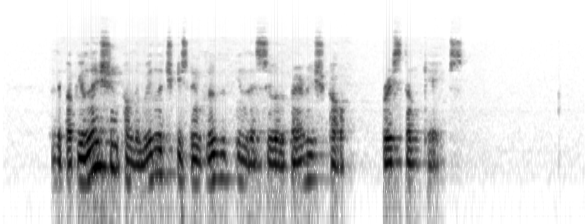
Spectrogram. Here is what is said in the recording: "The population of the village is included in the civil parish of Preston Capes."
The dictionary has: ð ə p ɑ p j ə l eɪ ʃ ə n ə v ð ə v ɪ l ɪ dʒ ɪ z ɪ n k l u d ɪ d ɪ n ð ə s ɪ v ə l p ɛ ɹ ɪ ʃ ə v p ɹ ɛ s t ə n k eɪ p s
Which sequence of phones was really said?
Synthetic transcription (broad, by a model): ð ə p ɑ p j ə l eɪ ʃ ə n ə v ð ə v ɪ l ɪ dʒ ɪ z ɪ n k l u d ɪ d ɪ n ð ə s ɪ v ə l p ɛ ɹ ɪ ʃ ə v b ɹ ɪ s t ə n k eɪ p s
